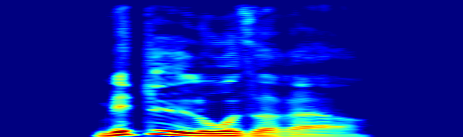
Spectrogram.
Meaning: inflection of mittellos: 1. strong/mixed nominative masculine singular comparative degree 2. strong genitive/dative feminine singular comparative degree 3. strong genitive plural comparative degree
- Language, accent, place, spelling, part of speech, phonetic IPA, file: German, Germany, Berlin, mittelloserer, adjective, [ˈmɪtl̩ˌloːzəʁɐ], De-mittelloserer.ogg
